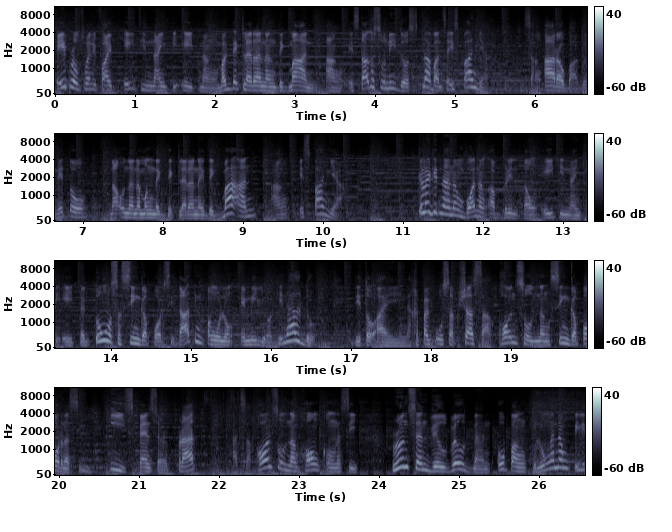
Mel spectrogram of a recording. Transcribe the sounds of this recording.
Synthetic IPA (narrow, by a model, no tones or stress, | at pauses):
ʔejpɹɪlt̪wɛ̃nt̪ifajvʔejt̪inːajnt̪iʔejt̪̚nɐŋmɐɡ̚d̪ɛklɐɾanɐŋd̪ɪɡ̚maʔɐnʔɐŋɛst̪aːd̪o̞sʔʊniːd̪o̞slaːbɐnsɐʔɪspaɲjɐ̰ | ʔɪsa̰ŋʔaːɾɐwbaːɡonɪt̪o̞ | nɐʔʊnanɐmaŋnɐɡ̚d̪ɛklɐɾanɐŋd̪ɛɡ̚maːʔɐnʔɐŋʔɪspaɲjɐ̰ | kɐlɐɡɪt̪nɐnɐŋbʊʔanːɐŋʔɐbɾilt̪aːʔʊŋʔejt̪inːajnt̪iʔejt̪̚nɐɡ̚t̪uːŋosɐsiŋɡɐpo̞ɾsid̪aːt̪ɪŋpɐŋuːlo̞ŋɛmiljoɐɡɪnald̪o̞ | d̪ɪt̪o̞̰ʔɐjnɐkɪpɐɡʔuːsɐp̚ʃasɐ̰ko̞nsʊlnɐŋsɪŋɡɐpo̞ɾnɐsi | ispɛnsɛɹpɹat̪̚ʔɐt̪̚sɐko̞nsʊlnɐŋhoŋkoŋnɐsi | ɹunsɛnvɪlwɪld̪̚mɐnʔuːpɐŋt̪ʊluːŋɐnɐŋpɪl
